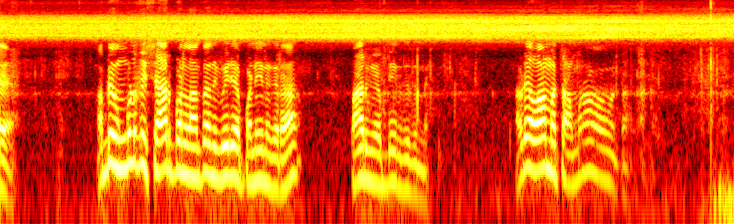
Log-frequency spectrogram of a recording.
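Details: Continuous shrill drone of a cicada in a Manila tamarind tree, heard sweetly from the branches; a man's speech comes in three separate bursts over the unchanging high-pitched hum.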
